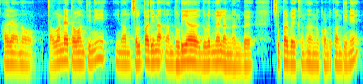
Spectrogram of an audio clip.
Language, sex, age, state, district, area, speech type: Kannada, male, 18-30, Karnataka, Tumkur, rural, spontaneous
